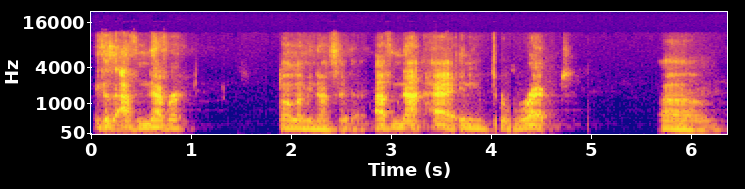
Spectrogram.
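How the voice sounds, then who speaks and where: A man around forty with a deep voice, talking casually as a guest on an interview podcast, with many fillers and restarts. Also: a little slow, a bit bright, slightly rough. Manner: laid-back, many fillers and restarts, says "brother" and "right?". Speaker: real estate investor guest.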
